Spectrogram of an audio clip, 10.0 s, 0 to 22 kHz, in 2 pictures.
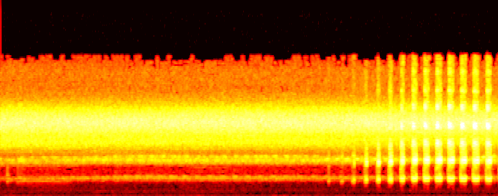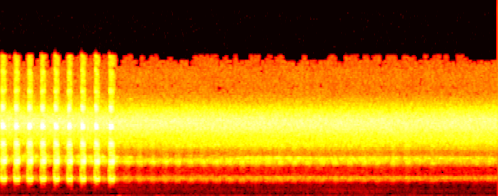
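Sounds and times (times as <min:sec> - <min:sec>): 
evening cicada call: 0:03.2 - 0:08.8.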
